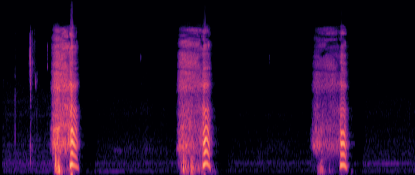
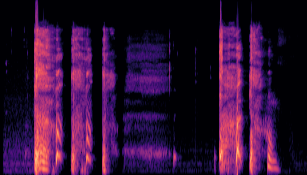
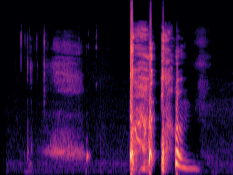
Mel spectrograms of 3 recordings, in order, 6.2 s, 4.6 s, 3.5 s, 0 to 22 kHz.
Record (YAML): exhalation_length: 6.2 s
exhalation_amplitude: 32767
exhalation_signal_mean_std_ratio: 0.25
cough_length: 4.6 s
cough_amplitude: 32768
cough_signal_mean_std_ratio: 0.32
three_cough_length: 3.5 s
three_cough_amplitude: 32768
three_cough_signal_mean_std_ratio: 0.27
survey_phase: beta (2021-08-13 to 2022-03-07)
age: 18-44
gender: Female
wearing_mask: 'No'
symptom_cough_any: true
symptom_onset: 5 days
smoker_status: Never smoked
respiratory_condition_asthma: false
respiratory_condition_other: false
recruitment_source: REACT
submission_delay: 0 days
covid_test_result: Negative
covid_test_method: RT-qPCR
influenza_a_test_result: Negative
influenza_b_test_result: Negative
